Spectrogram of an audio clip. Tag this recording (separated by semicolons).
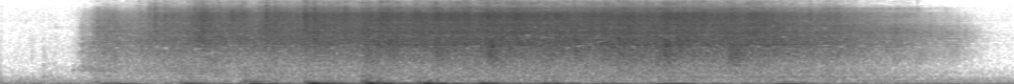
metal; scrim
